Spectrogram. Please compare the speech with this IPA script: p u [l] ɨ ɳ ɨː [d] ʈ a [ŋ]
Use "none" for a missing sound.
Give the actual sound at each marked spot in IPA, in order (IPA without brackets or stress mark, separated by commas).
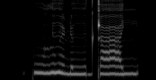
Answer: l, d, ɲ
